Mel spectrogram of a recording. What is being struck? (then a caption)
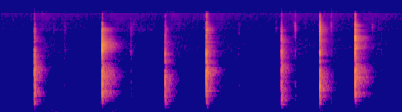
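Silicone pop-it bubbles. A bare fingertip presses and pops the hollow bubbles along the body and wing of a medium swan-shaped multicolor silicone pop-it. Seven separate sharp, dry pops sound with brief pauses between them, each centered in the mids with a bright edge and a very short ring. The last three come closer together.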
